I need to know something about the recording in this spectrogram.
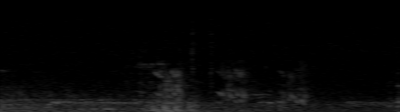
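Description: A few faint short bird calls about a second in, over steady outdoor background noise.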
